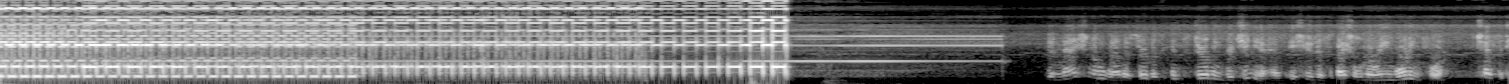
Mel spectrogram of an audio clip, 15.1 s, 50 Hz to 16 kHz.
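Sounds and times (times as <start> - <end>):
pulsing electronic alarm ringing: 0.0 - 7.9.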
